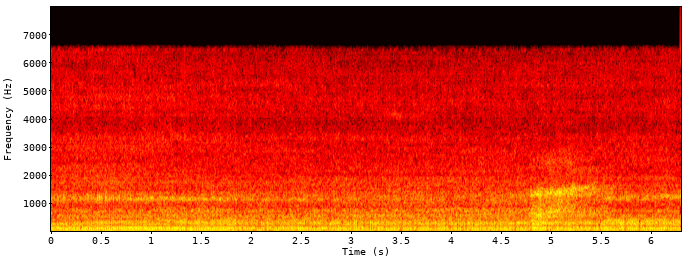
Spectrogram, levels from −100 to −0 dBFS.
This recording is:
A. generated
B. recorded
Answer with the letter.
A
